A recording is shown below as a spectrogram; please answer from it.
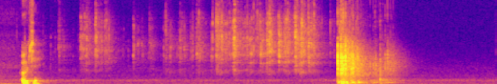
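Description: A handful of six-sided dice rattling as they are shaken in the hand for about three seconds, then thrown about four seconds in, clattering and rolling to a stop on the gaming mat.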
